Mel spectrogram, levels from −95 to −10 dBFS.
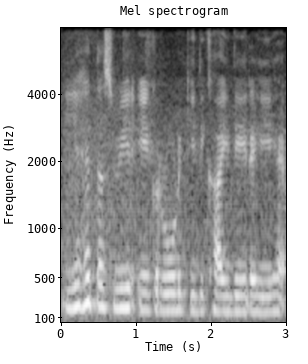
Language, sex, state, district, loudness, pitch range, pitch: Hindi, female, Haryana, Charkhi Dadri, -17 LUFS, 160-195 Hz, 175 Hz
